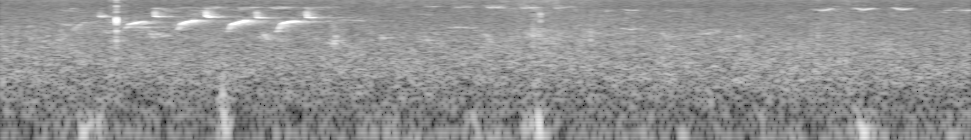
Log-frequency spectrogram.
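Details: Little grebe (Tachybaptus ruficollis) in winter at the Rouxique lagoons, Galicia, gives a quick run of four or five thin, high, squeaky notes in about a second, then falls silent against faint outdoor ambient noise.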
